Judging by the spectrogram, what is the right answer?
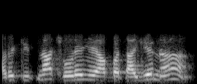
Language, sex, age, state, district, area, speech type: Hindi, male, 60+, Uttar Pradesh, Mau, urban, conversation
